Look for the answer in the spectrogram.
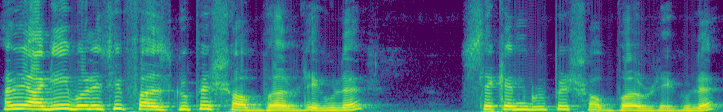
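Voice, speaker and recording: A man with a Bengali accent teaching a language lesson, slowly drilling verb forms for listeners to repeat. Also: high voice, lively intonation, a little mellow. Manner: slow, deliberate drilling of verb forms for repetition. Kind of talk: slow spoken language lesson.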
